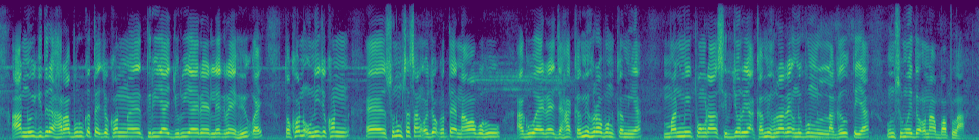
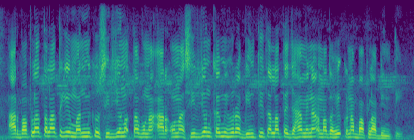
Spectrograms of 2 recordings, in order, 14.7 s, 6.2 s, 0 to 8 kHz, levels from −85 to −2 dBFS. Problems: none marked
